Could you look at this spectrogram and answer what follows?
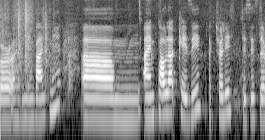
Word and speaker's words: Chesi: I'm Paola Chesi, actually. This is the pronunciation of my surname.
